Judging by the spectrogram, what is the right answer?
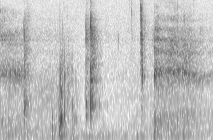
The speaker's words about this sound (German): Ich muss erst mal einen Schluck trinken.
